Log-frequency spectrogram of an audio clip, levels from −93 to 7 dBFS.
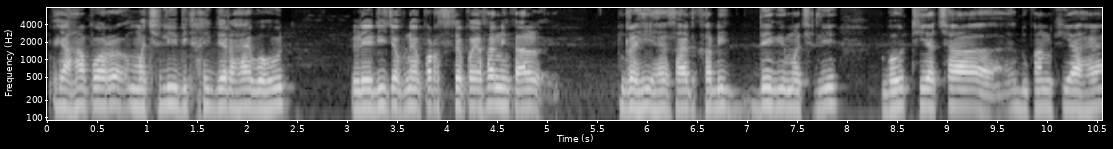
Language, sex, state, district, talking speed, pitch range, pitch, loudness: Hindi, male, Chhattisgarh, Balrampur, 150 wpm, 150-160 Hz, 155 Hz, -17 LUFS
